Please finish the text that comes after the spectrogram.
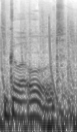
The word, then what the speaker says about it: Goa'uld: It's pronounced Goa'uld.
